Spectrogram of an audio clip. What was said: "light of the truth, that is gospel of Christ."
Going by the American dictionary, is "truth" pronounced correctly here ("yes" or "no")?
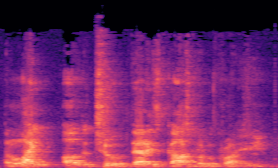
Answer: no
